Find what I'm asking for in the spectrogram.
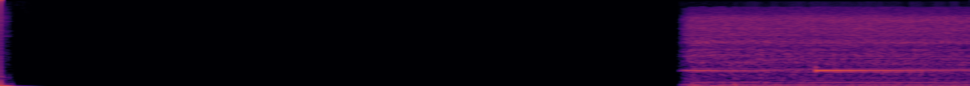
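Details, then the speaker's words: Buick Enclave after both exhaust pipes and converter replaced, aligned and codes cleared: after a quiet gap the engine settles to a smooth steady idle with no ticking, puffing or rattle; exhaust sounds normal and tight. "hear that sounds just the way that it's supposed to another happy customer about to leave with their vehicle"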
